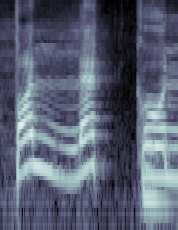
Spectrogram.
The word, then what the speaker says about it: طلقكن: أدغمت في يعني كما أنطقها هكذا، طلقكن. لا نحاول أن نأتي بصفة الإدغام في القاف.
